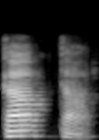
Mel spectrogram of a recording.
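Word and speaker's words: כָּתַב: Kataf. Recuerde que el acento no marco en la última sílaba. Lo señalo acá, katav.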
